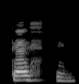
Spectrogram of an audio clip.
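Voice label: "testing", Nigerian Pidgin, female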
